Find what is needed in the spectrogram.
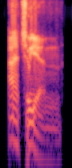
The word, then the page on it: Achaean: British English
